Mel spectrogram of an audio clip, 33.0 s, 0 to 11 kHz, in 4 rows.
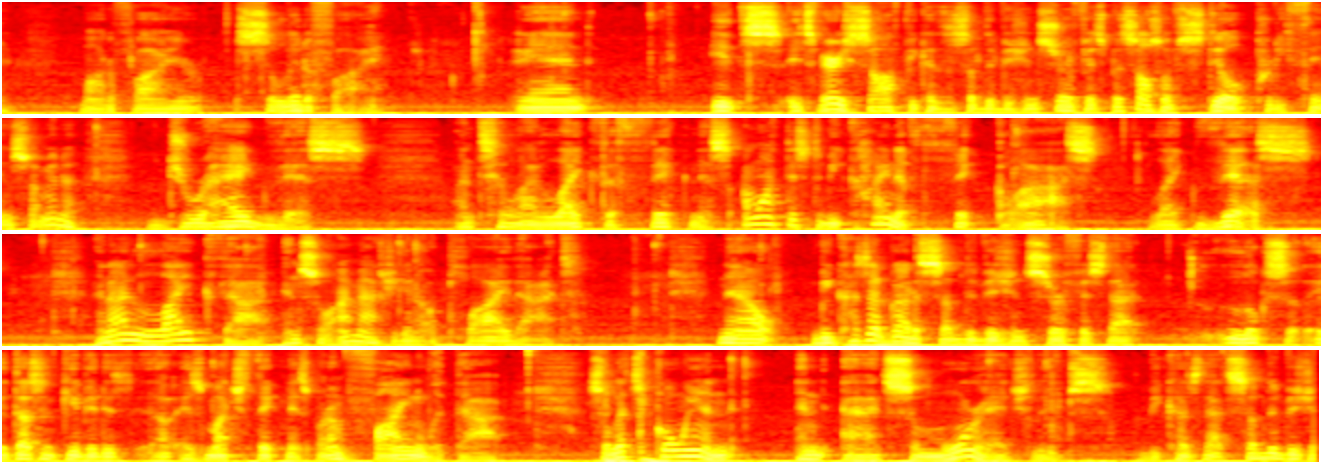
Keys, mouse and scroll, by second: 3.5-5.4 middle drag, 8.9-10.6 drag, 17.0 middle click, 18.9-20.8 drag, 28.7 Tab, 32.2 middle click.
